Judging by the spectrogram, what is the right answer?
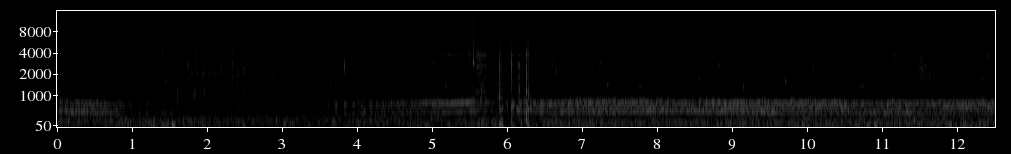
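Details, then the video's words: Two troops of mantled howler monkeys aggressively howling at each other across the Tortuguero River near Tortuguero, Costa Rica, heard from a canoe; a steady, droning chorus of distant roars, with a few sharp knocks near the middle. "Howler Monkey troop dispute"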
